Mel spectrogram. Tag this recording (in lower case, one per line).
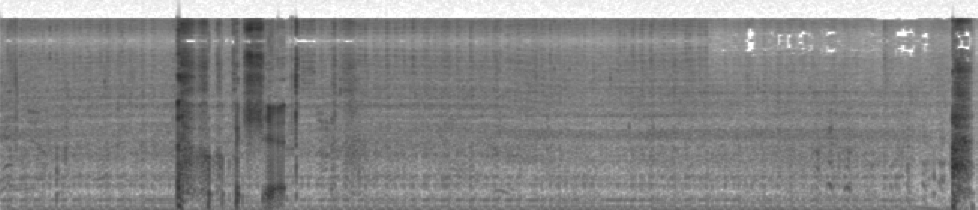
speech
